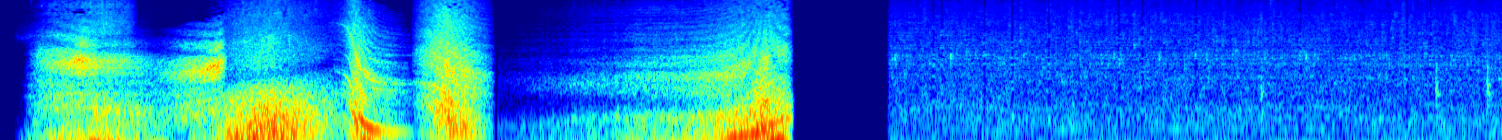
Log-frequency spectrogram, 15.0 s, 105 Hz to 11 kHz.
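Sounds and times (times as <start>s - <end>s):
loud whoosh rising in pitch: 0.2s - 8.0s.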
